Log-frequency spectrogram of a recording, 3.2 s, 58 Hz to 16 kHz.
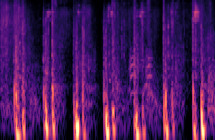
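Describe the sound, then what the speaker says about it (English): Horse hooves clip-clop in Red Dead Redemption 2, a steady, fairly loud rhythmic gait of paired thuds repeating about every half second, close and alone with no talk. "Come on, horse. You can go faster than this."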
